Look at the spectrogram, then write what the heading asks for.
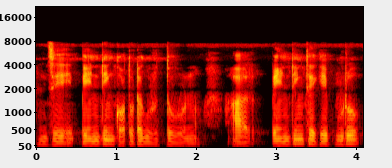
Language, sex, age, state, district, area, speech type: Bengali, male, 60+, West Bengal, Purba Medinipur, rural, spontaneous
